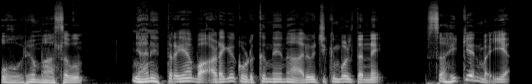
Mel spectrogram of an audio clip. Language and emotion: Malayalam, sad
